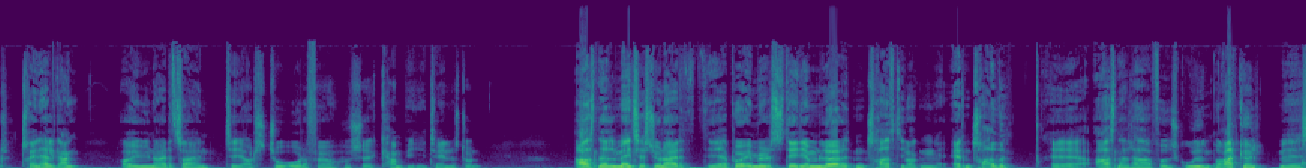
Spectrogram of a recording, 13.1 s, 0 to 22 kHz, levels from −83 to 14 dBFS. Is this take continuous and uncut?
no; 2 cuts; at 5.7 s, 9.0 s

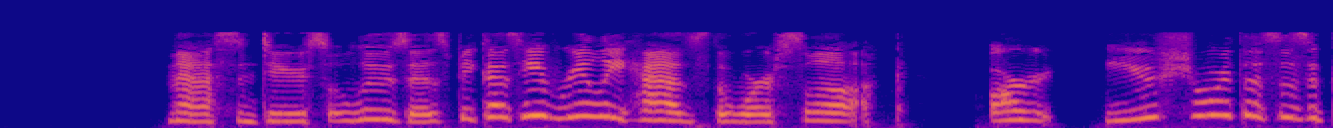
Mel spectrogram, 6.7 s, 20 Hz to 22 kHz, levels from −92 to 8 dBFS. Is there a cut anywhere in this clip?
yes; 1 cut; at 4.9 s

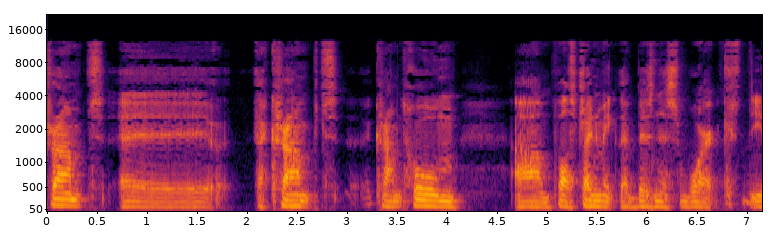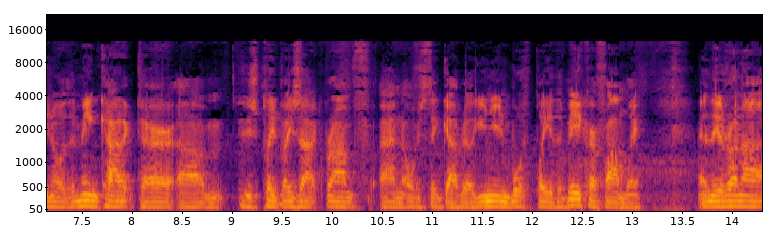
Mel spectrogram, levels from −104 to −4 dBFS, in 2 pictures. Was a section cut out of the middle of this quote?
no; 0 cuts

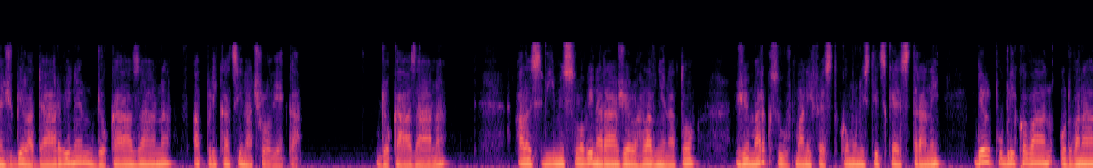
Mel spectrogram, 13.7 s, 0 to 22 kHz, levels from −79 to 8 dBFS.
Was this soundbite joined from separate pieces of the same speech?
yes; 1 cut; at 6.3 s

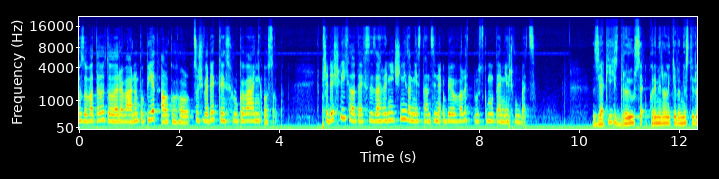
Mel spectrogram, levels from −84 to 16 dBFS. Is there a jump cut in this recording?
yes; 1 cut; at 4.7 s

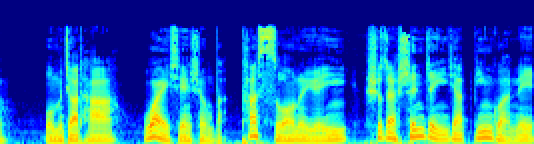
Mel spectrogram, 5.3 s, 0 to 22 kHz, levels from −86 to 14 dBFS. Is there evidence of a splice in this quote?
yes; 2 cuts; at 2.3 s, 3.6 s

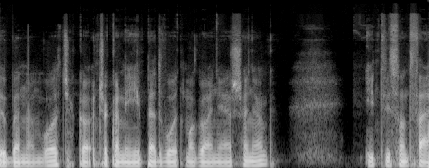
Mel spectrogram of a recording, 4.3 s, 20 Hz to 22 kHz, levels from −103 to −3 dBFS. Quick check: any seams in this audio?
no; 0 cuts

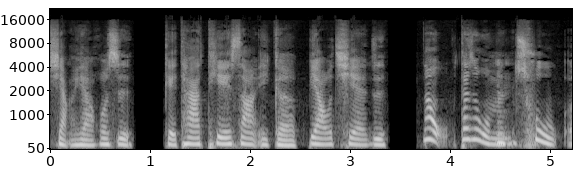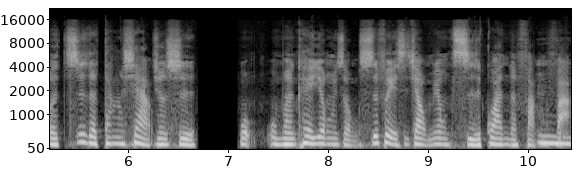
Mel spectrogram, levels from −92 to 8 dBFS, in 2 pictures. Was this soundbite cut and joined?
yes; 2 cuts; at 3.2 s, 6.3 s

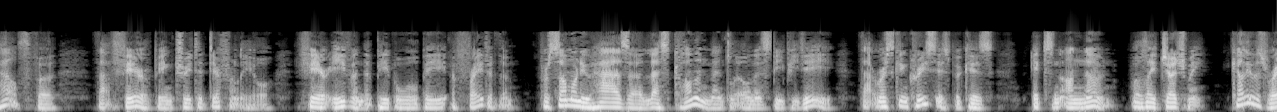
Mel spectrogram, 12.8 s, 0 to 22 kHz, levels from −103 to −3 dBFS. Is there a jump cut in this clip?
yes; 2 cuts; at 7.7 s, 11.2 s

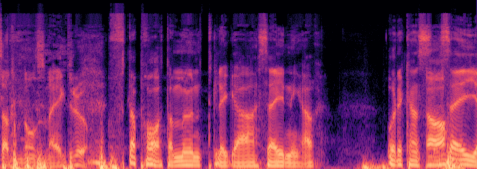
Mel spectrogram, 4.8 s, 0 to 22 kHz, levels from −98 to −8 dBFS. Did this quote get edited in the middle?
yes; 1 cut; at 1.1 s

